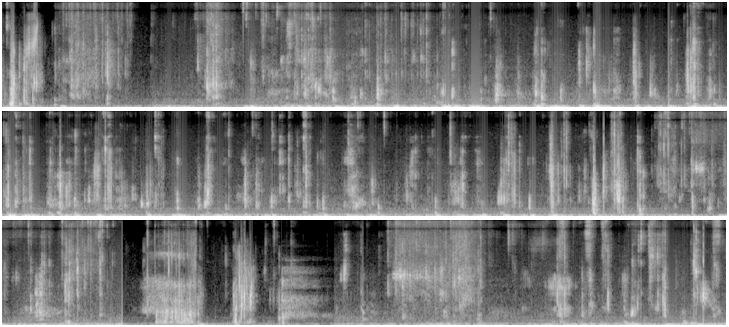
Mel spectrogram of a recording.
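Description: Close-miked chewing of soft, sticky Japanese mochi sweets: a dense run of short mouth clicks and smacks, with a fresh bite near the end.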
